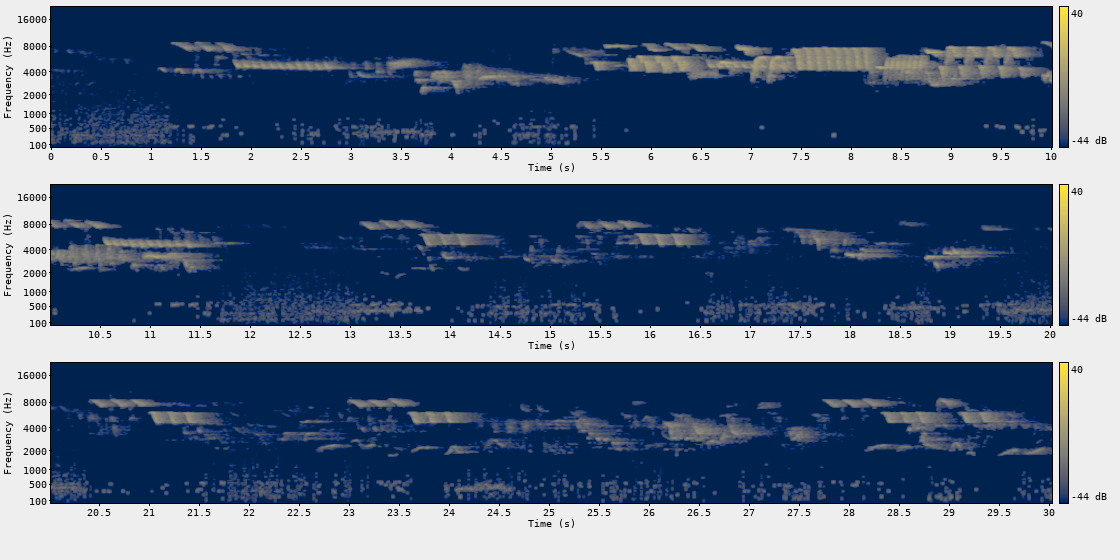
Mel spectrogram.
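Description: Songbirds singing: quick, high chirps and trills, busiest about six to eleven seconds in.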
